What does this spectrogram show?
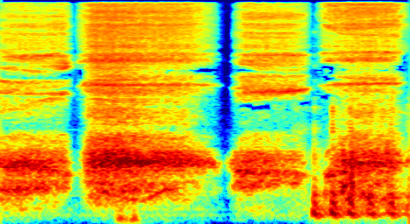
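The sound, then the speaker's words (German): A voice imitates heavy, rasping breathing: three long, loud, hissing breaths in a steady rhythm, each separated by a brief pause, with no talking. “Wenn ich irgendwie anfange, stark zu schnaufen, so”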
